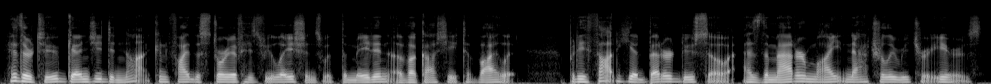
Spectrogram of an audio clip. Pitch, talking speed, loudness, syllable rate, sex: 115 Hz, 200 wpm, -20 LUFS, 5.5 syllables/s, male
